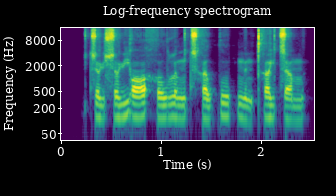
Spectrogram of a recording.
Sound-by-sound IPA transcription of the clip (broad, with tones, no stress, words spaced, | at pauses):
t͡sɵ˨˩ɥsɵ˨˥ɥjɔː˨˥ ho˨˧wlʊ˨˥ŋ t͡sʰɐ˨˥wkuː˧p̚n̪ɵ˨˩n t̪ʰɐ˧jt͡sɐ˨m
